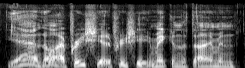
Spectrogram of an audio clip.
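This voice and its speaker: A man's voice: a little high, sing-song, fast talker, creaky, darkish tone, no echo. A man hosting a podcast in a chatty, informal and encouraging way. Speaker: podcast host and interviewer.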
